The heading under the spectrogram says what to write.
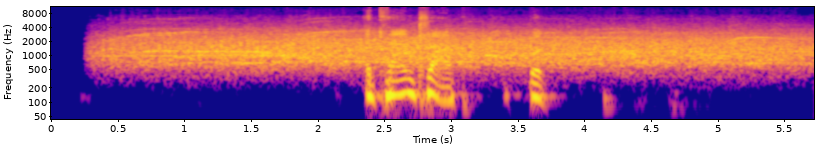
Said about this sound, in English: I can't clap anymore. No clap. Because it sounds like something else.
